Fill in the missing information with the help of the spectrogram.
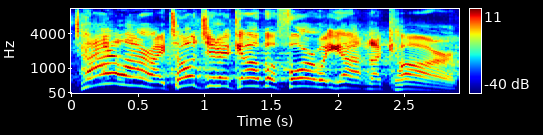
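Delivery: high-pitched angry parent yell; exasperated, high scolding shout. Acted. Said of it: "that's angry yelling".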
